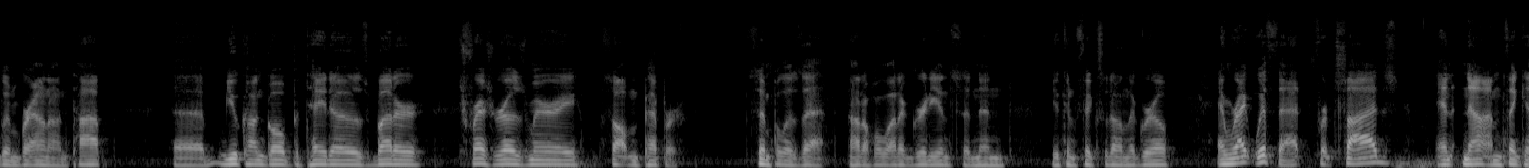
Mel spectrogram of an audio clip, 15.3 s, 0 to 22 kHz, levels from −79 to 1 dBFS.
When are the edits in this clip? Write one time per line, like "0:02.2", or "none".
0:04.6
